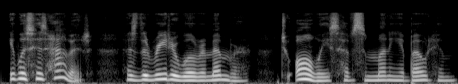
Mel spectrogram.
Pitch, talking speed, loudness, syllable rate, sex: 200 Hz, 210 wpm, -17 LUFS, 6.1 syllables/s, female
